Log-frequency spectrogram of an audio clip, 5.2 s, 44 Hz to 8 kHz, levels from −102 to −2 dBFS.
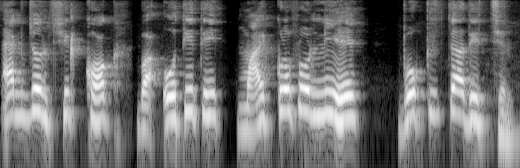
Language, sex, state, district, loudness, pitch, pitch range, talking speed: Bengali, male, West Bengal, Cooch Behar, -15 LUFS, 215 Hz, 195-235 Hz, 90 wpm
